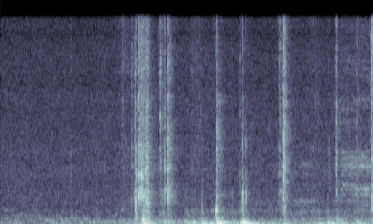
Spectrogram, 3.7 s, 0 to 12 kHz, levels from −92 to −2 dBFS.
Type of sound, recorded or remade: recorded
